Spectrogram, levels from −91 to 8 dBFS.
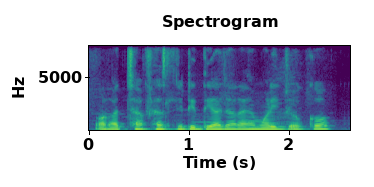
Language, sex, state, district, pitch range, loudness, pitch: Hindi, male, Bihar, Patna, 125-135 Hz, -15 LUFS, 125 Hz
